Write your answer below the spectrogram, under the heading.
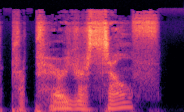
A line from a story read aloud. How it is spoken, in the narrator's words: said through clenched teeth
